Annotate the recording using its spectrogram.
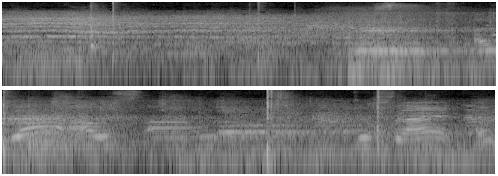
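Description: Faint voices of people talking in the background, with a few short, sharp knocks scattered through.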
